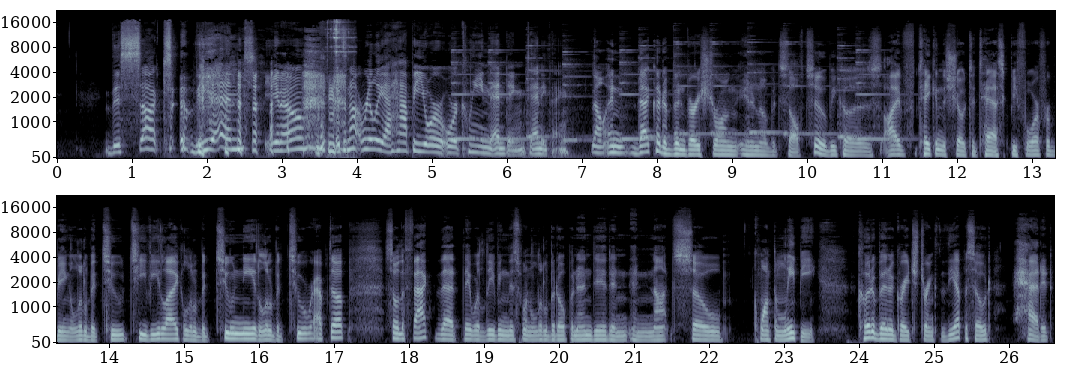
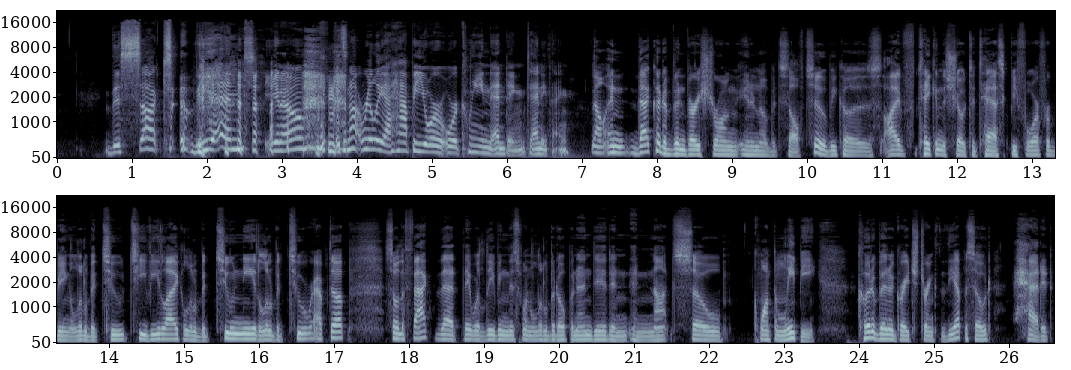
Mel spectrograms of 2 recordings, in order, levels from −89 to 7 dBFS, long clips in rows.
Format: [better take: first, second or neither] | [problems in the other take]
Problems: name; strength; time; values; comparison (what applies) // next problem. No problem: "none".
second | jangling keys; loud; at 3.5 s; peak 1 dB above the speech // doorbell; noticeable; from 5.5 to 11 s; peak 9 dB below the speech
